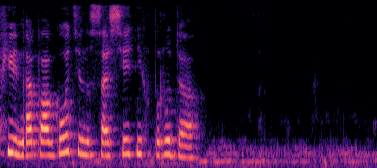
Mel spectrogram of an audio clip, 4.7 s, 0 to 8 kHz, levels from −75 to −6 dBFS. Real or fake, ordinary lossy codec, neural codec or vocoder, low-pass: fake; MP3, 48 kbps; codec, 16 kHz, 4 kbps, X-Codec, HuBERT features, trained on LibriSpeech; 7.2 kHz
